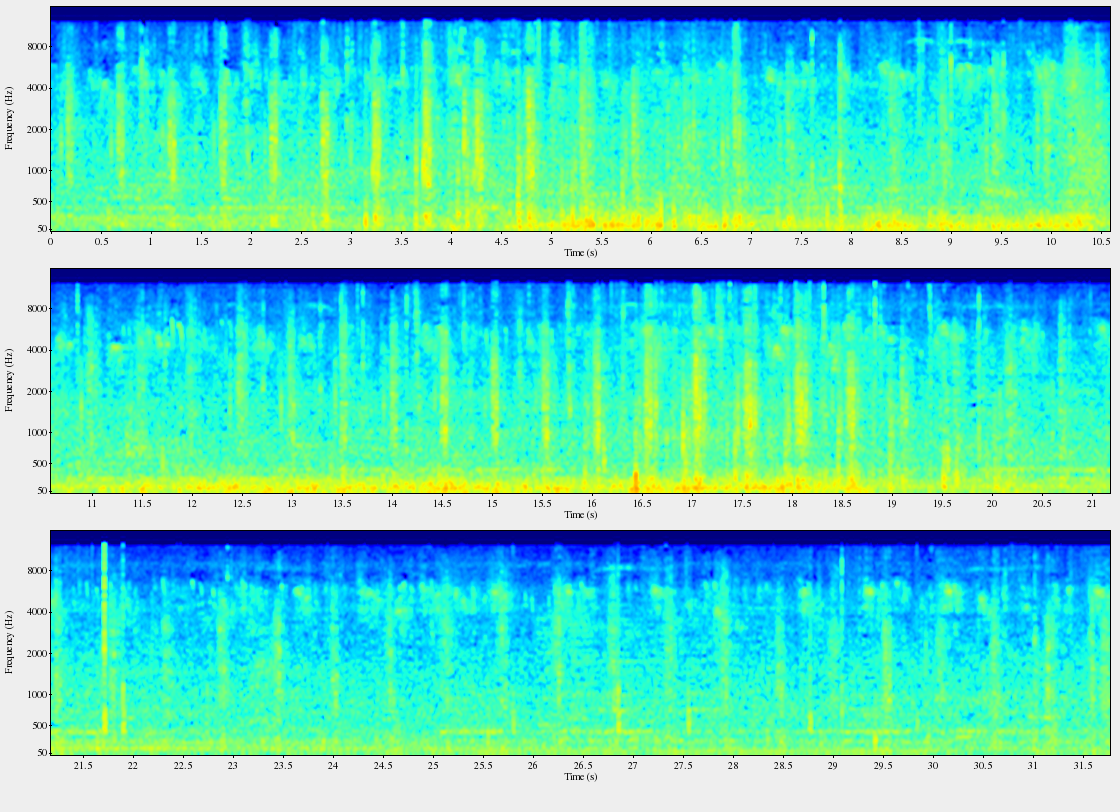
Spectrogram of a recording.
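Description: Hoofbeats of a ridden reining horse, a steady run of clip-clop strikes. They are loudest through the middle with a low rumble under them, and quieter in the last third.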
